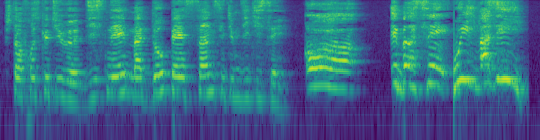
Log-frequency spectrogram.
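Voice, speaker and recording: A man's voice: high-pitched, expressive. Man acting out a school comedy sketch. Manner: plays teacher, parents and pupils in quick back-and-forth.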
